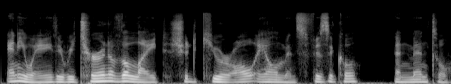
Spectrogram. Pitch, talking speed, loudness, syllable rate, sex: 120 Hz, 175 wpm, -17 LUFS, 4.9 syllables/s, male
